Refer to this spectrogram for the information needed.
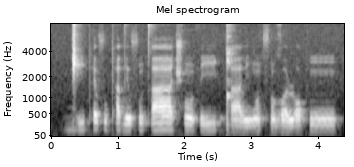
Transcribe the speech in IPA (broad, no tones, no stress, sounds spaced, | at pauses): ɡ͡ǁ i pʰ ɛ sʷ i pʰ a d e sʷ ĩ tʼ aː t͡ʃʰ õː θ iː ǃʼ aː l i ŋ õ t͡sʰ õ ʁʷ ɐ ɹ ɔ pʰ ĩː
